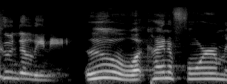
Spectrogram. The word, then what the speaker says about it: Kundalini: So, what is how do you pronounce it? Kundalini. Kundalini.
